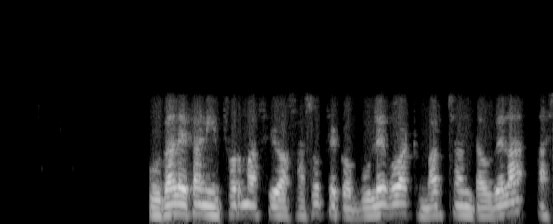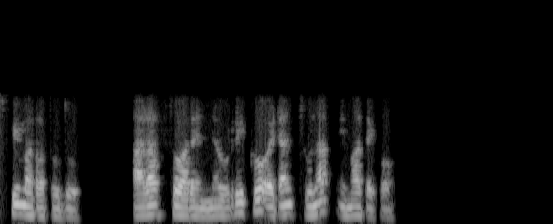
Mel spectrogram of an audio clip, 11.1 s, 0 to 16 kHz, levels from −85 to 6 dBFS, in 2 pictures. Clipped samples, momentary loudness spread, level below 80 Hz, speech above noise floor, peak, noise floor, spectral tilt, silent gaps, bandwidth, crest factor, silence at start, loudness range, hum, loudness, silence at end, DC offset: under 0.1%; 14 LU; -48 dBFS; over 68 dB; -4 dBFS; under -90 dBFS; -12.5 dB/octave; 5.30-5.35 s, 6.36-6.86 s; 3.8 kHz; 20 dB; 1.5 s; 6 LU; none; -22 LUFS; 1.6 s; under 0.1%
